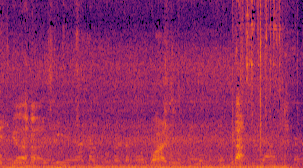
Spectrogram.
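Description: A vehicle engine idling with a steady low hum, heard from inside the cab through an open window, with faint voices over it. The hum thins out near the end.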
